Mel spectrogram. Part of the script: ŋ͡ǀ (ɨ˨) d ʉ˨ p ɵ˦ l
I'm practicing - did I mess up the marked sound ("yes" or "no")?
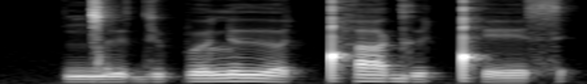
no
